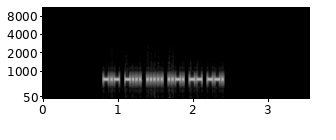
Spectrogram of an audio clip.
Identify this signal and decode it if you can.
Morse code, heard as a keyed tone, about 47 wpm, 700 Hz. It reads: KB5FMG
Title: USA Call Signs - 6 Characters - 50wpm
